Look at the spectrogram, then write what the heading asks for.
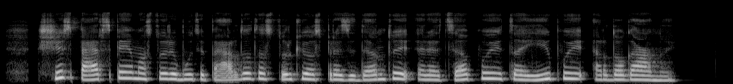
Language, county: Lithuanian, Tauragė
